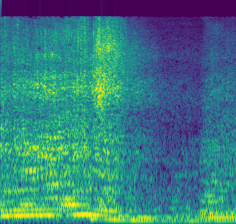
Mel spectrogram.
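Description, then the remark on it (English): A chromed-out car's engine revs loudly and continuously, its deep harmonic drone rising and falling with the throttle over a couple of seconds, with no voices over it. “Put a lot of money into that engine.”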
